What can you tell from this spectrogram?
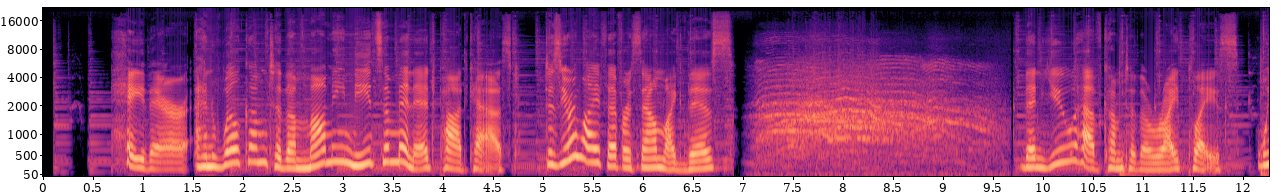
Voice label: english american podcasts

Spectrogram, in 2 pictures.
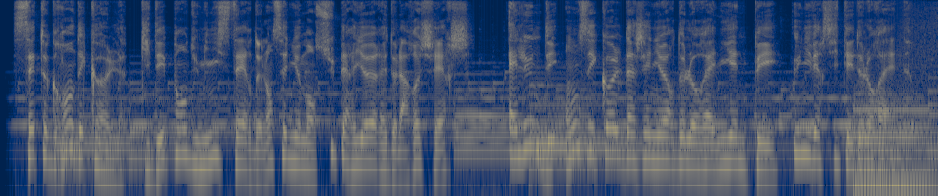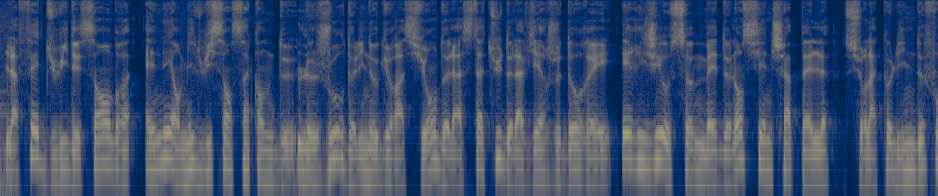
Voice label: french commercial

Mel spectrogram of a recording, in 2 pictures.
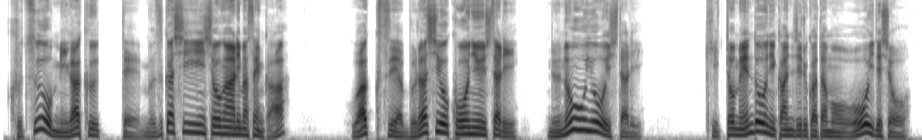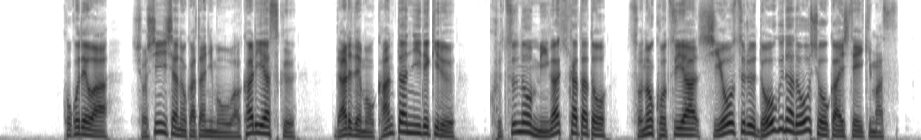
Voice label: japanese e-learning

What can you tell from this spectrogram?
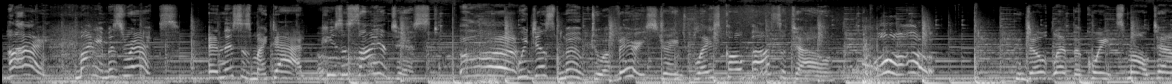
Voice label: english canadian animation

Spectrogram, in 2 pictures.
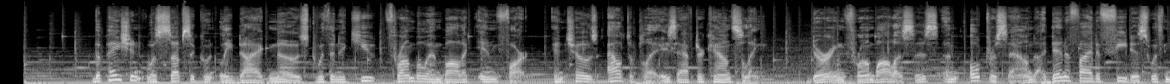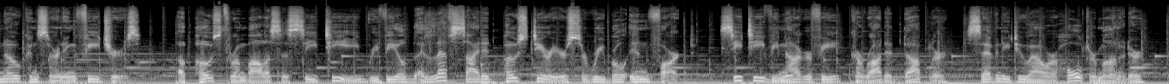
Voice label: english american medical narration

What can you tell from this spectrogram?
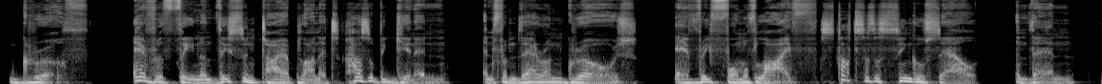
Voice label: english african documentaries

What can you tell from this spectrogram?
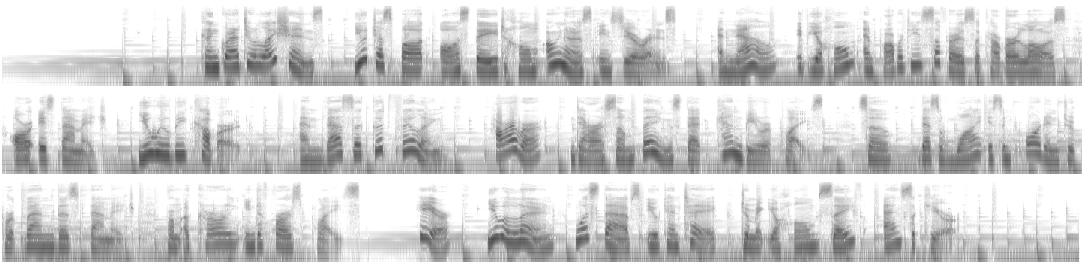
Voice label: english corporate

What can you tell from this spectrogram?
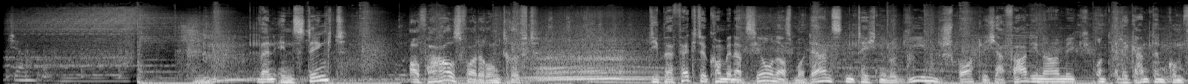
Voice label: german automotive; Deutschsprecher aus Berlin

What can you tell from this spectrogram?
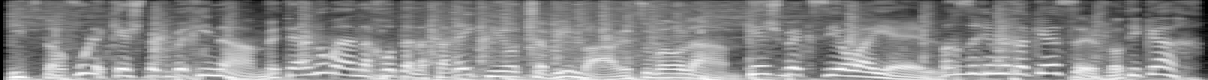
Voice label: hebrew promos

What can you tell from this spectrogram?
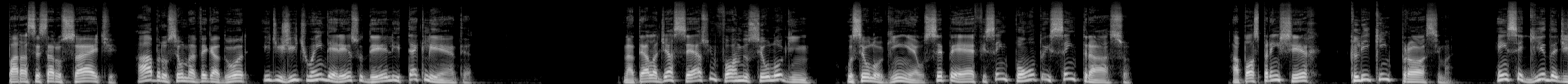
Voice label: portuguese brazilian e-learning

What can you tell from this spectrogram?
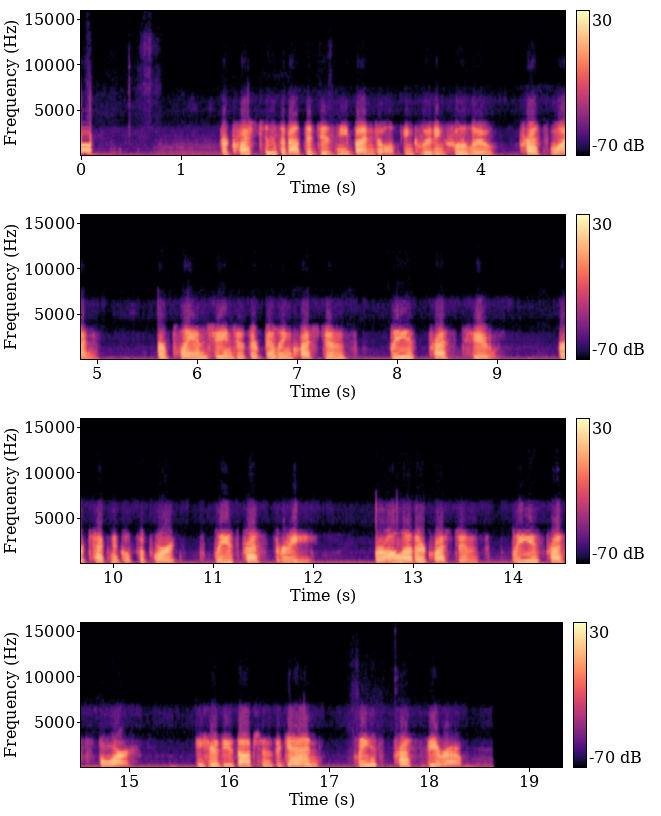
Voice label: english american ivr

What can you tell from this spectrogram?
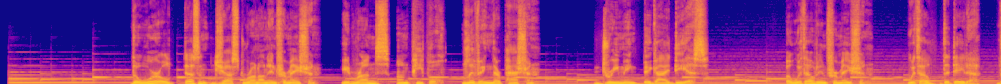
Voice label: english canadian narration

